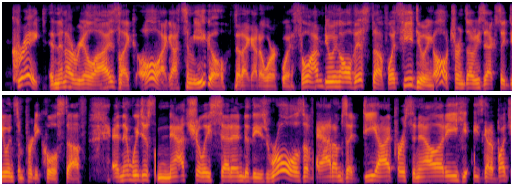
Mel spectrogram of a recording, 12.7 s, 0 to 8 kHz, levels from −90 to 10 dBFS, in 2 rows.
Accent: American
